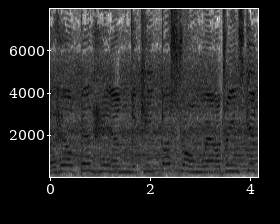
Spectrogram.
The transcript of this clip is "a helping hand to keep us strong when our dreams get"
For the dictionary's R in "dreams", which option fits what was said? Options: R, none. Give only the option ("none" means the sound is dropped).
R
